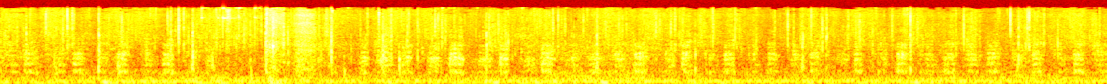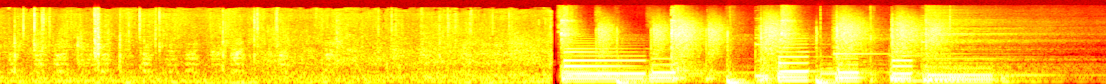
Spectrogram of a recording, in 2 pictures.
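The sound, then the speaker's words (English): A dog pants rapidly and steadily while being walked around a neighborhood, a continuous rhythmic huffing for several seconds, before a louder, more tonal burst of sound takes over near the end. “But, and then there is the ever-present panting that goes on walking around this neighborhood with him.”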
